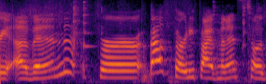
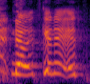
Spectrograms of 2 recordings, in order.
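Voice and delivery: laughing; 7 semitones higher, 4 dB louder than usual. Real, not acted. Host laughs at the huge meatloaf.

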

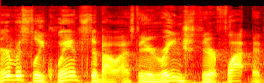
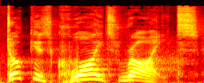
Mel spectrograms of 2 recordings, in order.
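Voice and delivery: booming controller voice; 7 semitones higher, much slower than usual. A narrator's reading. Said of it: "boomed a familiar voice".

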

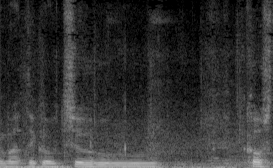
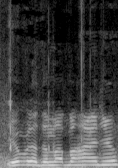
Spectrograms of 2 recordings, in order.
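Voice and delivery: loud call down the street; 10 semitones higher, 9 dB louder than usual. Real, not acted. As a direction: shout after her, teasing. Calling after wife who walked ahead.

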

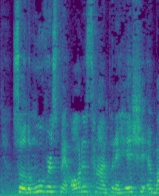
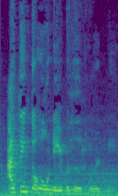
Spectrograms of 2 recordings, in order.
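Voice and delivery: ordinary talk

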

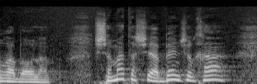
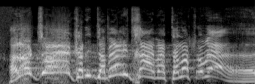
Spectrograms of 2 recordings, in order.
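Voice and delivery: imitated shouting; 11 semitones higher than usual. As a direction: bellow the denial like an angry man. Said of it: "כבר נהיה לי חור באוזניים".

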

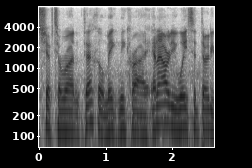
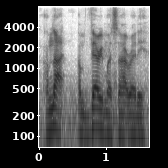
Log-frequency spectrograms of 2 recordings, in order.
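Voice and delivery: ordinary talk, nothing marked

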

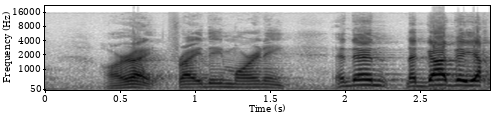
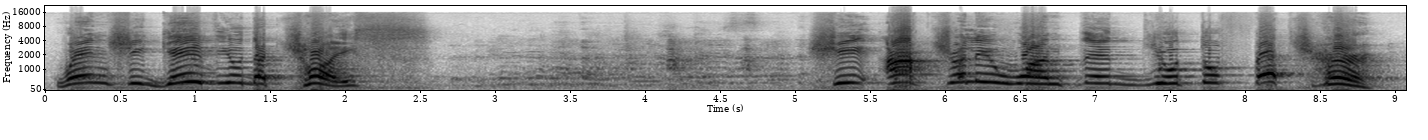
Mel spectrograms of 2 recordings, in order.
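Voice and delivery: earnest daughter lecturing; 9 semitones higher, 6 dB louder, much slower than usual. Retold or imitated. Daughter scolding her father.

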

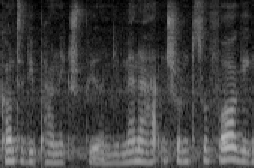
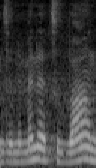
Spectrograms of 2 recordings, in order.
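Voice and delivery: plain reading voice

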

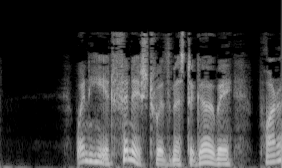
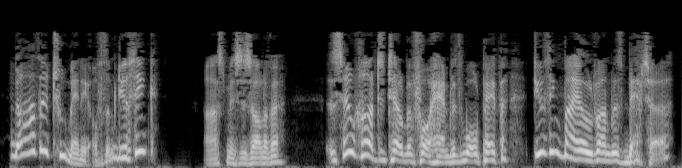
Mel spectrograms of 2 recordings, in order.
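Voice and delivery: bright, higher-pitched woman's voice; Mrs Oliver; 8 semitones higher, faster than usual. A narrator's reading. Novelist greeting Poirot on the phone, bright high voice. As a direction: play the chatty lady novelist, lifted and eager.

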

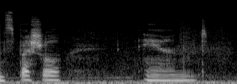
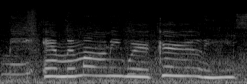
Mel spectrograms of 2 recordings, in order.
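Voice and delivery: voicing baby; 9 semitones higher, 6 dB quieter than usual. Mom speaking for baby Winnie to dad, in a high little-girl voice. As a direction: speak for the baby as a sweet toddler.

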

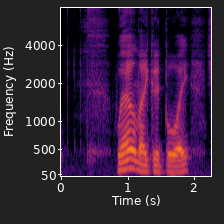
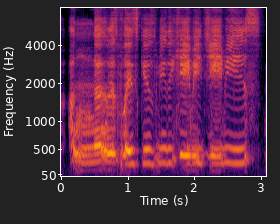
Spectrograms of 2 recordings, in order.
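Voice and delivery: nervous high voice; 4 dB louder than usual. Acted. Nervous character, high and slow.

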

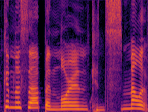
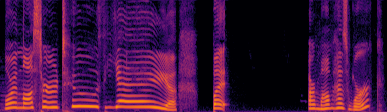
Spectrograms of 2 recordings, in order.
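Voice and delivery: normal talking voice

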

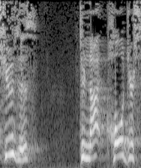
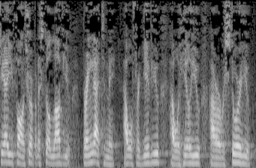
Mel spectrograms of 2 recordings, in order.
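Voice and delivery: gentle loving voice; 5 semitones lower, 4 dB quieter than usual. Retold or imitated. Pastor voicing the Holy Spirit to the church, soft and tender. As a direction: lower and softer, tender reassurance. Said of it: "It's a voice that tells us".

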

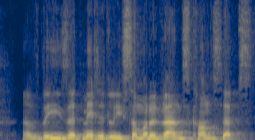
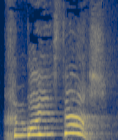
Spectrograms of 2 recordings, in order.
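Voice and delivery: much higher, louder, indignant demand; 6 dB louder than usual. A narrator's reading. Maka bristling at Pierre's doubt, high indignant demand. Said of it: "Maka returned indignantly".

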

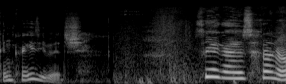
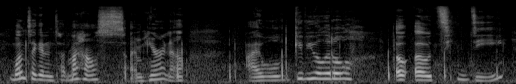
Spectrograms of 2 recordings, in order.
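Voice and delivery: ordinary talk

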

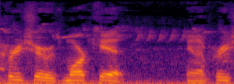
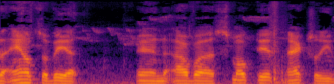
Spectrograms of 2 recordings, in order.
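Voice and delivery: speaking around a pipe stem; talking with pipe in mouth. Real, not acted. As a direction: lips clenched on pipe. Seen 2: Pipe stem between lips about 0.7–3.6 s, removed after.

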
